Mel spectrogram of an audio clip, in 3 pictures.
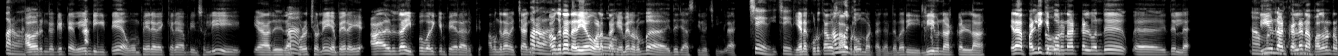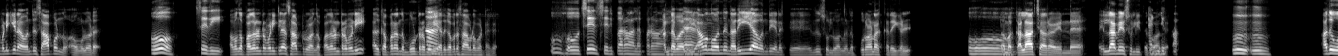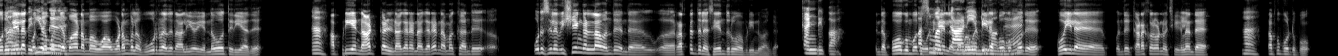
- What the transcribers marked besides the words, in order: "அவுங்ககிட்ட" said as "அவருகங்கிட்ட"; laugh; other noise; other background noise
- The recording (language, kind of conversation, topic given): Tamil, podcast, உங்கள் குழந்தைகளுக்குக் குடும்பக் கலாச்சாரத்தை தலைமுறைதோறும் எப்படி கடத்திக் கொடுக்கிறீர்கள்?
